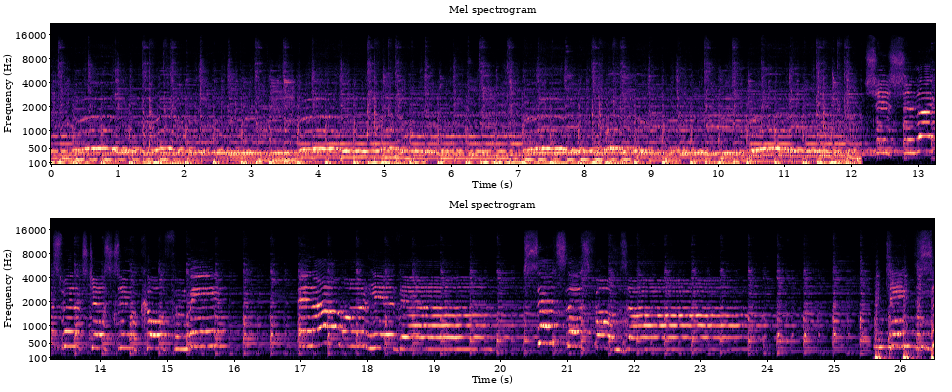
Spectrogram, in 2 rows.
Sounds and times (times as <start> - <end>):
Soundtrack music: 0.0 - 13.0.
